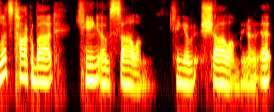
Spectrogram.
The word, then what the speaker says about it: Salem: or I'm going to try not to say Salem since that's such an anglicized pronunciation here, but Salem.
